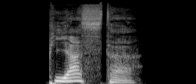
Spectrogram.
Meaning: 1. piastre (historical Spanish and Spanish-American currency) 2. piastre (modern denomination in the Middle East)
- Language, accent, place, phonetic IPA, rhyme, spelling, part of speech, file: German, Germany, Berlin, [piˈastɐ], -astɐ, Piaster, noun, De-Piaster.ogg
